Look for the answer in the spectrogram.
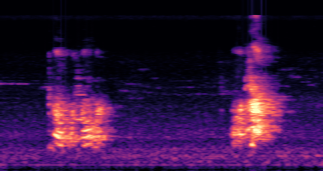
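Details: Male Indian ringneck parakeet trying to learn Urdu words loudly utters two separate raspy, speech-like syllable groups about two seconds apart.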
